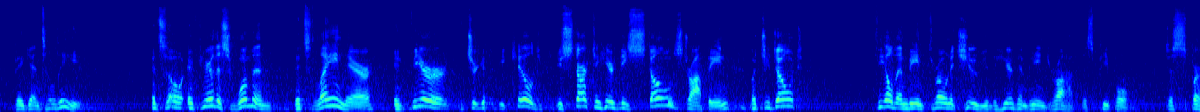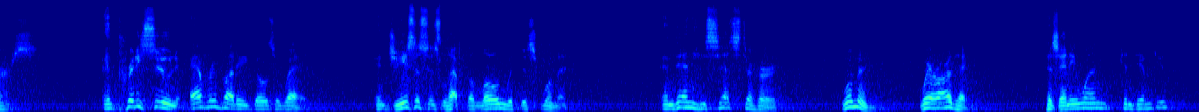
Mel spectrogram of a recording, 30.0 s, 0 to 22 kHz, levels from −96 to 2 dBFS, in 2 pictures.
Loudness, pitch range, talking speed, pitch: -60 LUFS, 125-175 Hz, 145 wpm, 150 Hz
